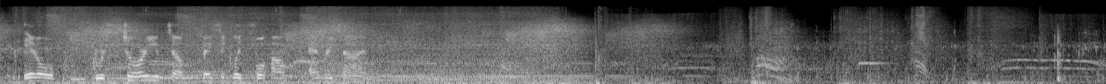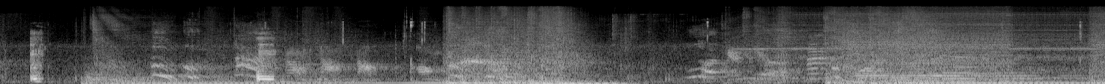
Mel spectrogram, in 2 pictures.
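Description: A heavy rotary gun fires in rapid, roaring bursts.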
